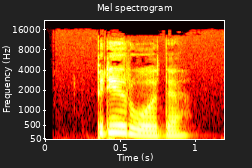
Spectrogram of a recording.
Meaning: nature
- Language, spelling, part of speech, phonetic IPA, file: Russian, природа, noun, [prʲɪˈrodə], Ru-природа.ogg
